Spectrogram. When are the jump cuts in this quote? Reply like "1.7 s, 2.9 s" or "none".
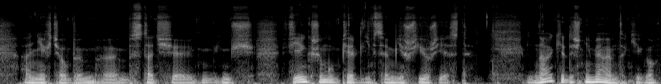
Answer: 5.2 s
